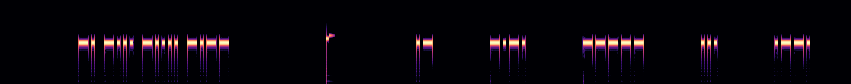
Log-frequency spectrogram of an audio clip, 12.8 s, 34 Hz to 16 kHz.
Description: Morse code, heard as a keyed tone, about 25 wpm, spaced as for 12 wpm, 700 Hz. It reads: NB6Y AC0SP
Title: USA Call Signs - 6x Character Spacing - 25wpm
